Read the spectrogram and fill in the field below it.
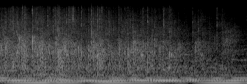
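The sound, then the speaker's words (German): Steady, dense audience applause for a church location joined live to the service, a continuous crackle of many hands clapping at an even loudness over a low steady hum, with no voices standing out. “Hey, können wir unseren Standort in Lob nochmal einen Riesenapplaus geben?”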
